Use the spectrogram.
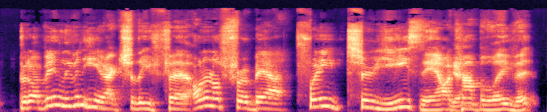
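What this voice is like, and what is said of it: Australian accent. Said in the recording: “I'm an Aussie ... my accent's getting worse ... as Aussies, we tend to shorten our words, we tend to use slang”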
